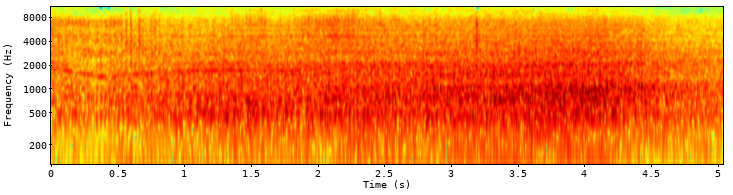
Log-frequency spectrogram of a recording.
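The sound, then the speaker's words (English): The piston engine of a Piper Cherokee 180 light aircraft at the El Dorado airstrip runs with a steady, loud droning roar that starts after a brief moment and holds at an even pitch, with a rumbling low hum underneath. “rolls back the hangar door at the El Dorado airstrip to reveal his Piper Cherokee 180.”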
